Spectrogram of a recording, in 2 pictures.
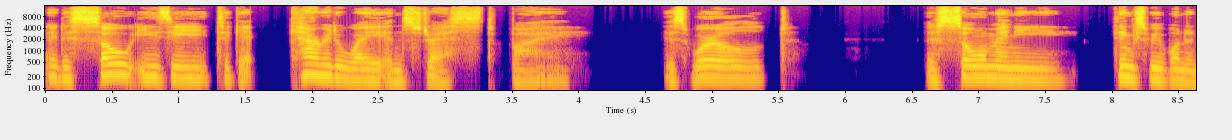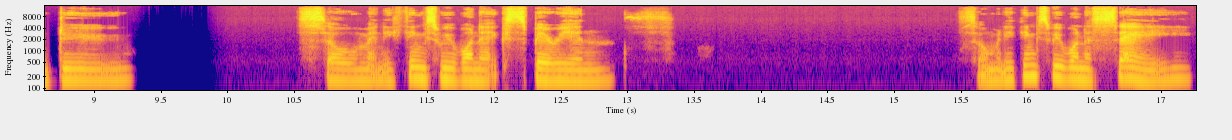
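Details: Adult woman speaking; normal speech.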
